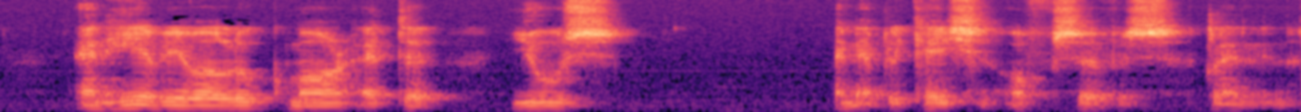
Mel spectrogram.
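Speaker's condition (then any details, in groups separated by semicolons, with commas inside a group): No condition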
